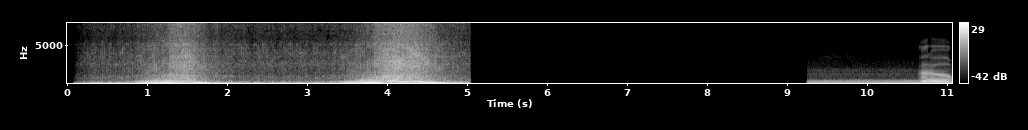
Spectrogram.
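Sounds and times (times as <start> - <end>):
motorcycle engine idling: 0.1 - 1.1, 1.7 - 3.5
motorcycle engine revving: 0.1 - 5.1, 9.3 - 11.0.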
